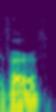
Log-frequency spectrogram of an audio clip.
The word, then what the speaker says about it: Verve: Verve? The Verve, yeah.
